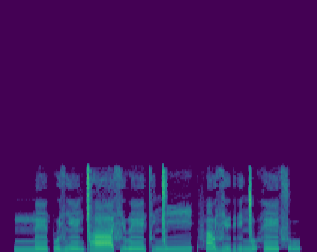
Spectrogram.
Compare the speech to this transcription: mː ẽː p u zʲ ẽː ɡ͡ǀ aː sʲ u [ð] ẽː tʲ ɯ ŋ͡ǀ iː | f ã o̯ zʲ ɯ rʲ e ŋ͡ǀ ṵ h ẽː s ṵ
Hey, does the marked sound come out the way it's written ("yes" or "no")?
yes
